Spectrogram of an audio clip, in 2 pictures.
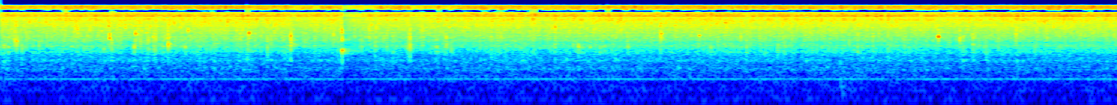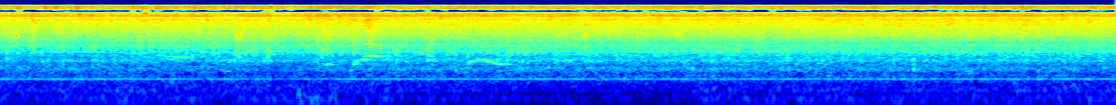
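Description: Breaded shrimp frying in a pan of hot cooking oil: a steady sizzle with scattered crackles and pops.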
